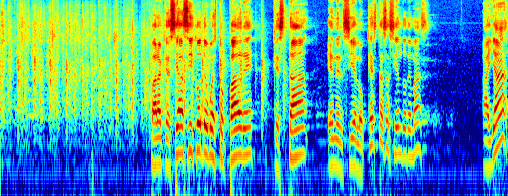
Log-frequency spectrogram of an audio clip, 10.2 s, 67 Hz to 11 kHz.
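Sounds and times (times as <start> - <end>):
audience applauding: 0.0 - 5.8
speech: 3.0 - 8.6, 9.6 - 10.1.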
